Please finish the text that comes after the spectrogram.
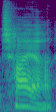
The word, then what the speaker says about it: Chhaya: The H sound is the same thing with Chhaya. So it's not Chhaya, it's Chhaya, because the H is there, but when you say it together, it's Chhaya.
